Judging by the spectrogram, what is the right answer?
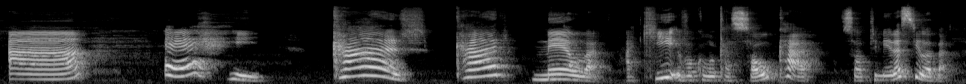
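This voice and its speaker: A woman's voice: on the high side, a bit bright. A woman teacher with a Brazilian Portuguese accent, giving a video lesson to first graders and stretching out syllables in a sing-song way. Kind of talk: video lesson for young children.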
